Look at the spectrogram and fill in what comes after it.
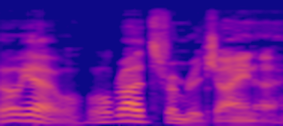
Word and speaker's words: Regina: But so you grew up in Regina, which everyone outside of Canada just thinks it's a name that rhymes with fun, right? – Yep.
